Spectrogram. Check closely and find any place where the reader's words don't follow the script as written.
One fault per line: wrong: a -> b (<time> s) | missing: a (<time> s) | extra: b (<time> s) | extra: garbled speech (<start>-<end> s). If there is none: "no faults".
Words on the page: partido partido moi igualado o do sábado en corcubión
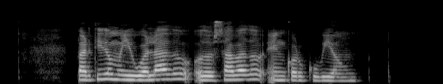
missing: partido (1.1 s)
